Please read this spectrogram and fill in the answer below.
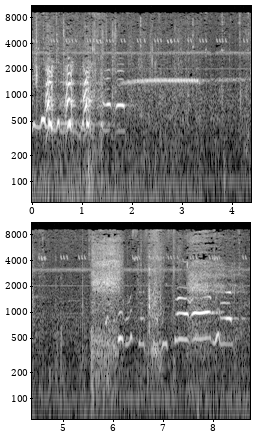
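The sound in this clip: A horse tied to a wooden fence in a yard shifts and clops its hooves and gives a short whinny, all faint and low in level with quiet stretches between the sounds.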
